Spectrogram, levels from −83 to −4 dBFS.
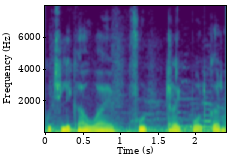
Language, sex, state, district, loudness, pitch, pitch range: Hindi, male, Arunachal Pradesh, Lower Dibang Valley, -15 LUFS, 100 Hz, 95-105 Hz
